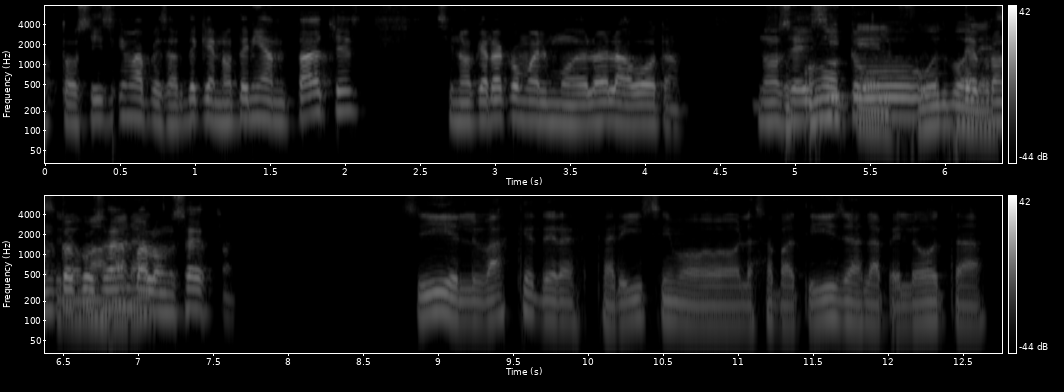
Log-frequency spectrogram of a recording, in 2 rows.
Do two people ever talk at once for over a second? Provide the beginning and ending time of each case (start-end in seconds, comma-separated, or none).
4.8-7.2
